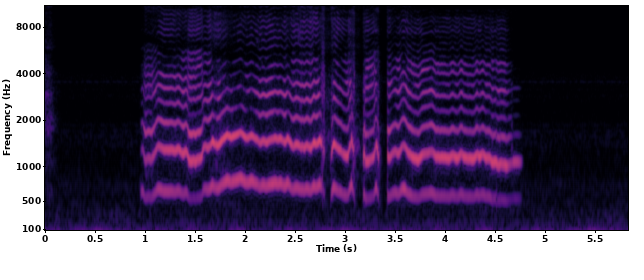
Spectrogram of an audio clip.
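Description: A young girl wails and sobs loudly, close by.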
